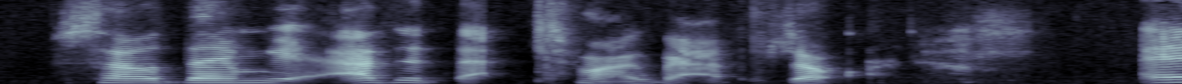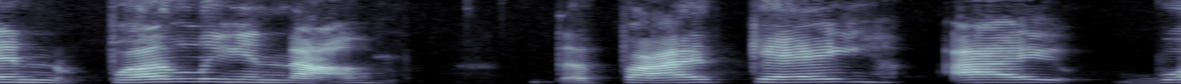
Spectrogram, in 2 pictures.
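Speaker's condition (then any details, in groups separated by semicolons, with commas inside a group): Brain injury from boulder; initially unintelligible, improved with practice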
